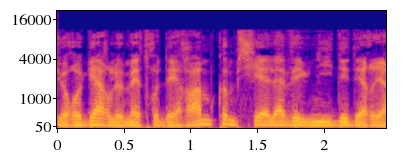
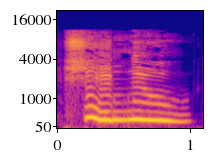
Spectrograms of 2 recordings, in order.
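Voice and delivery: much higher, strange voice, falling in glee; excited runt exclaiming. A narrator's reading. The runt runs to Bannon to repeat it, high and gleeful. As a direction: announce it with triumph. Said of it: "et répéta".

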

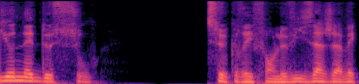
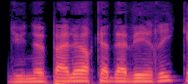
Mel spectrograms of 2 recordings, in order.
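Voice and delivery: ordinary delivery

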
